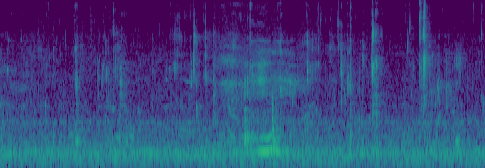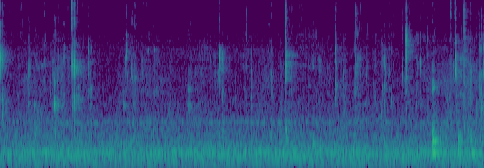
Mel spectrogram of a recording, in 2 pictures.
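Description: Near silence with faint chewing of gummy candy strips: soft, scattered mouth clicks and smacks.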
